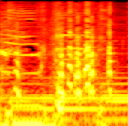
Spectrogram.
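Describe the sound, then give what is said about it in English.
A cat meows a quick string of pitched, melodic notes to the tune of Silent Night, rising and falling, loud over a low steady hum, with no talking. “Cat singing Silent Night.”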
